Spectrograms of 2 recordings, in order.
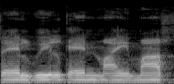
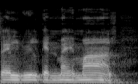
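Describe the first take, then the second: First: The words are said slowly. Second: The words are said fairly quickly. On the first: "Tiga kali yang pertama lambat" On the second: "yang kedua agak cepat"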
